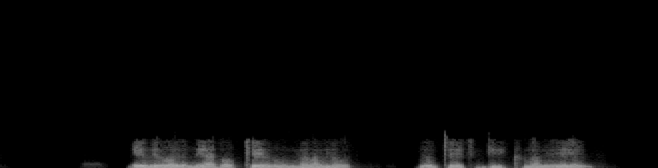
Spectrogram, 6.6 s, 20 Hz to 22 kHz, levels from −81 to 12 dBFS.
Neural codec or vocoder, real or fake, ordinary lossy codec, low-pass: codec, 16 kHz, 0.5 kbps, FreqCodec, smaller model; fake; AAC, 16 kbps; 7.2 kHz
